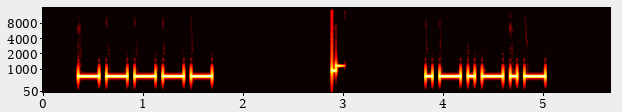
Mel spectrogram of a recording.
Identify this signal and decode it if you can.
Morse code, heard as a keyed tone, about 17 wpm, 700 Hz. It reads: 0 .
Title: Single Character (Letter:Number:Punctuation:Prosign) Alt 17wpm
